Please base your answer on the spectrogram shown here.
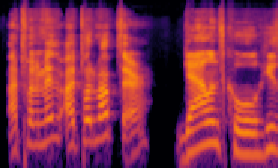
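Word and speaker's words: Gallen: did it wrong again is it gallon yeah gallon you always say gayly who the hell follows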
